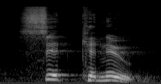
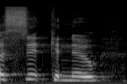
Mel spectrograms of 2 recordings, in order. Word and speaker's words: Tsidkenu: The T is silent. Can we put that graphic up? There it is. Okay. So this is how you spell the name Jehovah Tsidkenu. That T is silent there.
